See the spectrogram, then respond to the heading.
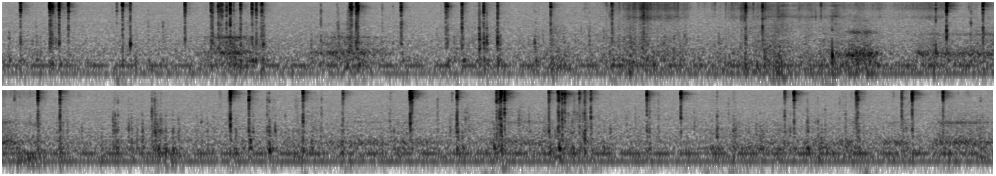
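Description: A hand rests on a black plastic computer keyboard while the fingertips tap and type on its keys. Quiet, sharp, bright clicks come in uneven bursts over a faint steady hum, with a brief soft rustle partway through.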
